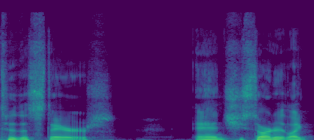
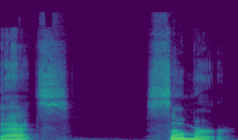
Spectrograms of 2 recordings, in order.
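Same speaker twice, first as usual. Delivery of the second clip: put-on super clear, high young girl's voice; 6 semitones higher than usual. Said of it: "just super clear in a girl's voice".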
